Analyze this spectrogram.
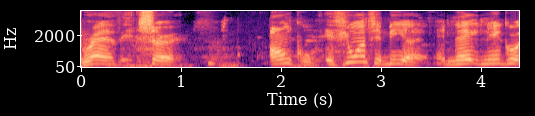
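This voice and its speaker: A man's voice, high in pitch, with lively intonation. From Cameroon. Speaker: panel participant. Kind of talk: heated debate.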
